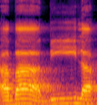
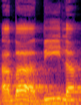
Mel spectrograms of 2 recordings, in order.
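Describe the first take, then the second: The two takes are said the same way.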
